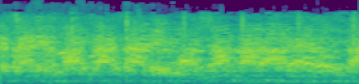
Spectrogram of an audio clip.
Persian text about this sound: مثلا اون روزا حتما یادتونه تو دانشگاه با زنده کردن قتل مهسا امینی اینجوری شعار میدادن بچه‌ها.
